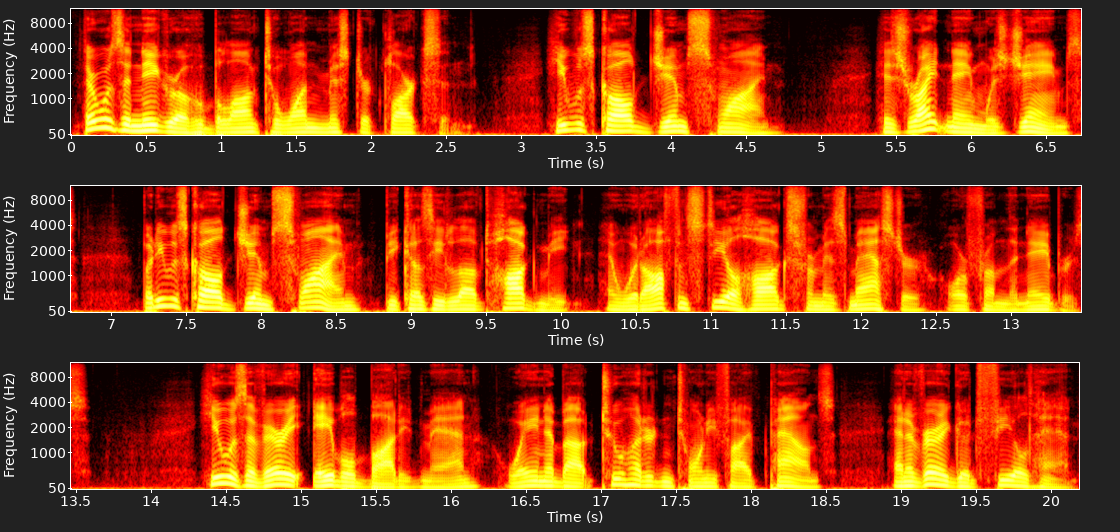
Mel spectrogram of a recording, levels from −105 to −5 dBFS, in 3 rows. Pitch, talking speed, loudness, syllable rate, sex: 110 Hz, 190 wpm, -19 LUFS, 5.3 syllables/s, male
